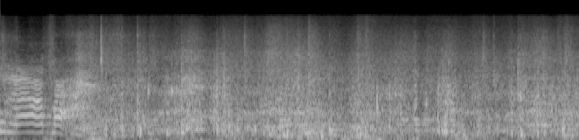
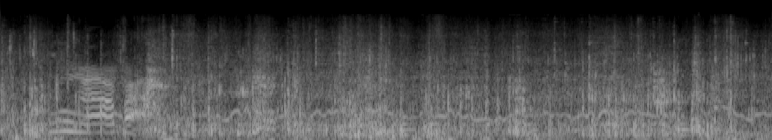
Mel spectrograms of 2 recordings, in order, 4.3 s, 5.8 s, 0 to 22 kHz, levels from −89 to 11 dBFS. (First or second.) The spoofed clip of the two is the first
